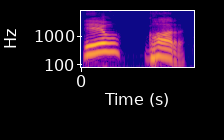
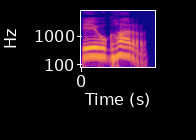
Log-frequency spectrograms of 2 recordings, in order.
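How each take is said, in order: First: Slow, clear gap between halves; broken in two. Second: Said in the usual way. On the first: Shown as a demonstration. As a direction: read it two letters at a time. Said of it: "दो दो अक्षर तोड़ तोड़ के". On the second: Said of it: "ऐसे पढ़ेंगे".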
